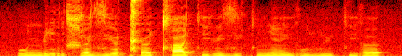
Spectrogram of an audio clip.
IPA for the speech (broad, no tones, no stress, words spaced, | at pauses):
uɲɽirɕœ zʲœǁœ cʰacjy zʲœcɲẽju ʎyc jə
